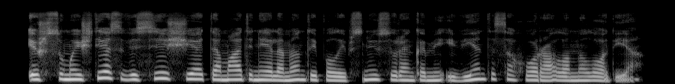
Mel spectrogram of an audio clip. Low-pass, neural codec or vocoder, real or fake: 14.4 kHz; autoencoder, 48 kHz, 128 numbers a frame, DAC-VAE, trained on Japanese speech; fake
